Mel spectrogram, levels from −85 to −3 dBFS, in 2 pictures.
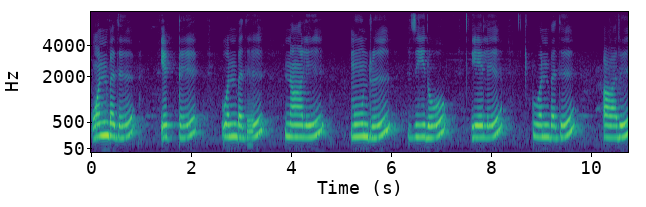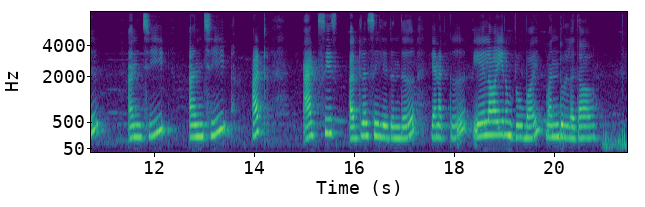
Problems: none marked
